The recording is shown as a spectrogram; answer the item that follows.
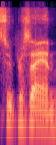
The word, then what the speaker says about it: Super Saiyan: turned into such a now what is a super cyan how do you say it Brent Super Saiyan but like no listen like what the Super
